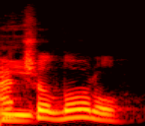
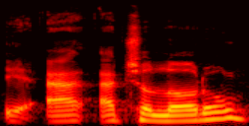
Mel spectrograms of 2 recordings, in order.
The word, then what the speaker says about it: Axolotl: This is the Axolotl. Axolotl. Usually, I mean, like I can in Latin America. in Aztec society, the X is a ch. Yeah. Right? So it's AX. I would say axolotl because the TL is also.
